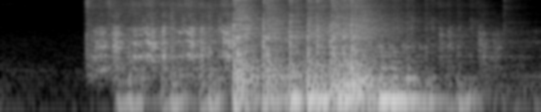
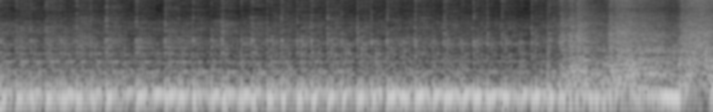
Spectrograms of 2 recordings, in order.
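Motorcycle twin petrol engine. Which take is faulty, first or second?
first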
